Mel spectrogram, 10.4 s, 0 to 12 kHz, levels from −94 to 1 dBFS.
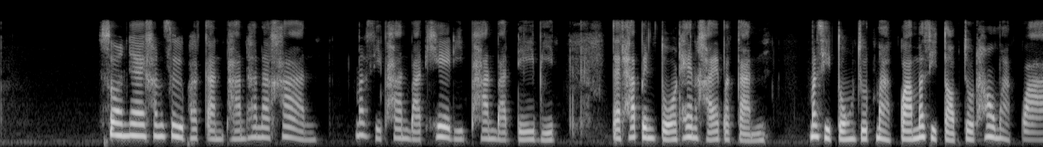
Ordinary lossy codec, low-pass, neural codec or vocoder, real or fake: none; 7.2 kHz; none; real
